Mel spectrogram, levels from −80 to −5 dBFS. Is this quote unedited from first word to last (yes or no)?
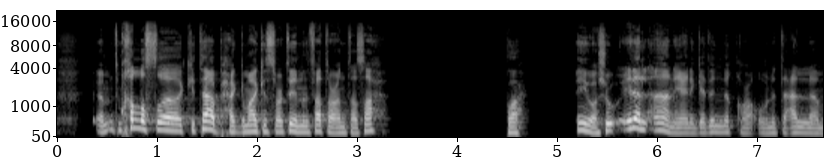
yes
